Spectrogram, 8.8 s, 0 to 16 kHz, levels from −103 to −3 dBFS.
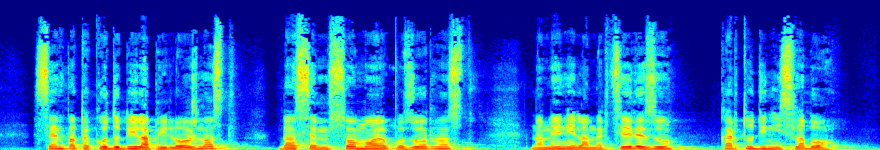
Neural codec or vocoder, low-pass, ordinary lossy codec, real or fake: codec, 44.1 kHz, 3.4 kbps, Pupu-Codec; 14.4 kHz; MP3, 64 kbps; fake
